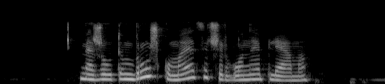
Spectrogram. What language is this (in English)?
Belarusian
